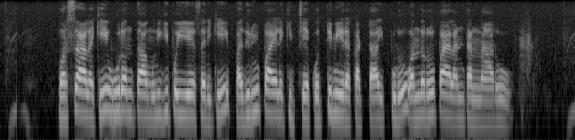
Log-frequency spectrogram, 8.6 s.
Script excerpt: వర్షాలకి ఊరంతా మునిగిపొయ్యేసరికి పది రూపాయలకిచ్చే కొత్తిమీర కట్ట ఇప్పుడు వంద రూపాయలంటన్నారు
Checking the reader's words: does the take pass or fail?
pass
